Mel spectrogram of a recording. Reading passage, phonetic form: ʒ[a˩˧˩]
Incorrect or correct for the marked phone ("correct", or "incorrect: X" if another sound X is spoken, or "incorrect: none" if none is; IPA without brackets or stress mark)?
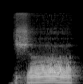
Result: correct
